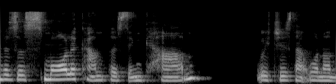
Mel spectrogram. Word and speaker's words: Cham: say and then there's a smaller campus in cam which is that one on the right spelled Cham but pronounced in German's Cam and that's um a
